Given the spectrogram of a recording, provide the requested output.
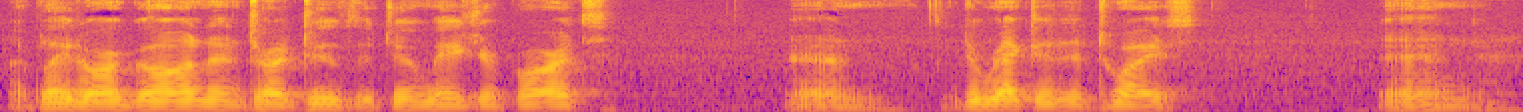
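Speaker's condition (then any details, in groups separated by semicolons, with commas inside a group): Parkinson's; worsening, often debilitating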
